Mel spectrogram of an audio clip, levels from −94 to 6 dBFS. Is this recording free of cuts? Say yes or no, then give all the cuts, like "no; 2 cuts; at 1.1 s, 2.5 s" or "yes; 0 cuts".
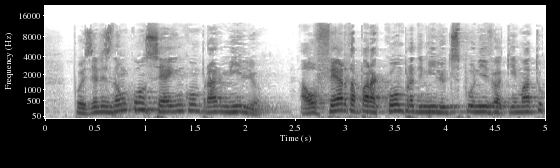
no; 1 cut; at 2.4 s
